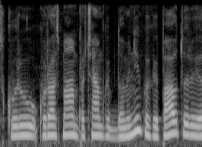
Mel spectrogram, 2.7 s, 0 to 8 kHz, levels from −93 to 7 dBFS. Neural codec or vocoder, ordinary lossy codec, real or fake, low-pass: none; Opus, 64 kbps; real; 7.2 kHz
